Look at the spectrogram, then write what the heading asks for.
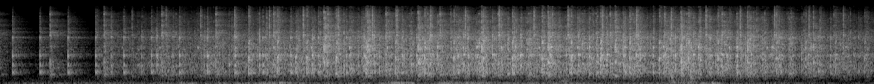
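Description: A few isolated ticks start things off, then many metronomes join in, merging into a dense, steady clatter of overlapping clicks that stays fairly loud throughout, with no voices.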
